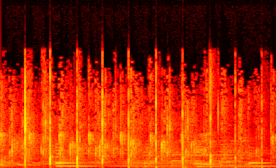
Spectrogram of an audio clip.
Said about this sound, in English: Would you give the Lord a big hand clap of praise tonight? God is good.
